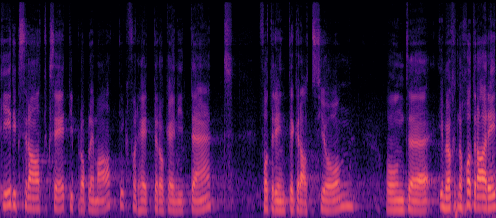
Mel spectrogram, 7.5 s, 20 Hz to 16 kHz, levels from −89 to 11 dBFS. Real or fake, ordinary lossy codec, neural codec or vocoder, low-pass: real; Opus, 32 kbps; none; 14.4 kHz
